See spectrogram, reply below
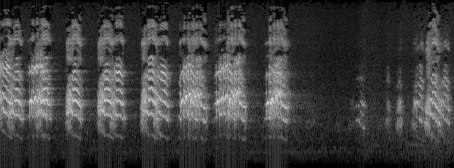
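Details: Yellow-headed parrot repeating loud, rough squawks at a steady rhythm, roughly one per second, then a brief quieter spell of short clicks before more harsh calls resume.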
